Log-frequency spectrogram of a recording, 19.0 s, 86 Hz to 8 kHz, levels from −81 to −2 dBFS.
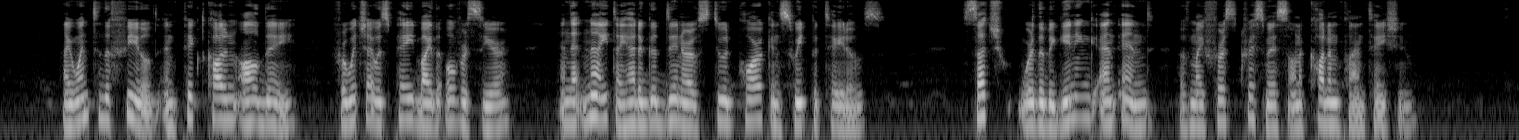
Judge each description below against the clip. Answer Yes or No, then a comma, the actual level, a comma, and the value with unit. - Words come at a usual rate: Yes, average, 145 wpm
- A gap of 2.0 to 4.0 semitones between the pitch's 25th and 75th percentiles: Yes, average, 2.7 semitones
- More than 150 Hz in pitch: No, medium, 145 Hz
